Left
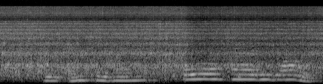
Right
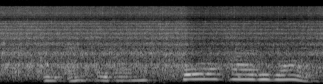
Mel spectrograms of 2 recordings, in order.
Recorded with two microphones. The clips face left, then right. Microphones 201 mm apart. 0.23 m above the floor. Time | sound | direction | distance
0.4 | a woman speaking | 20° right (ahead or behind) | 6 m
